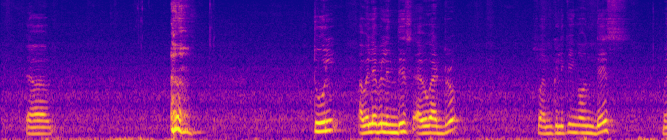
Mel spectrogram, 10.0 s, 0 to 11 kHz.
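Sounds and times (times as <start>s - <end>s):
man coughing: 2.6s - 3.0s.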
